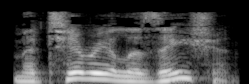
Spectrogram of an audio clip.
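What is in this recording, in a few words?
"materialisation", British English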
